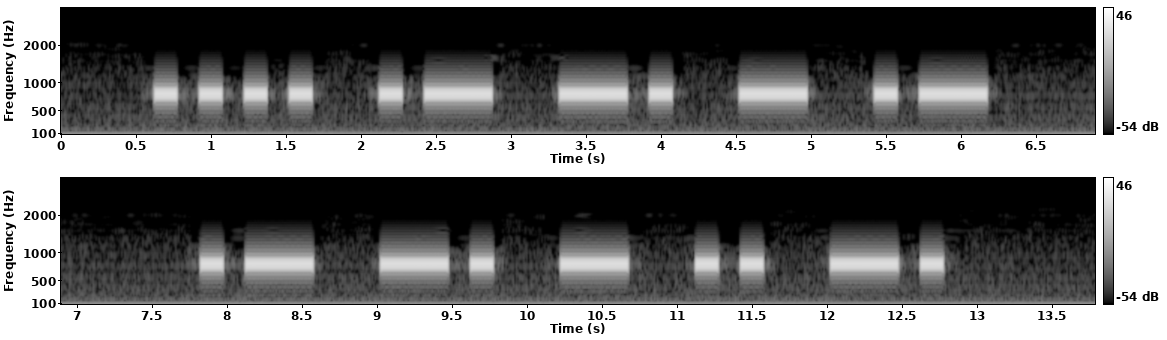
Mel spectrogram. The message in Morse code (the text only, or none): HANTA ANTIN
